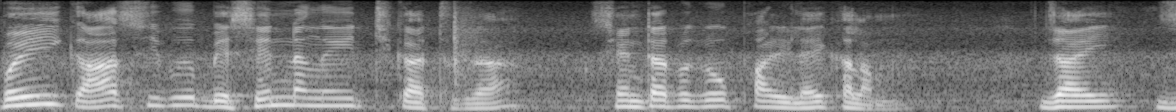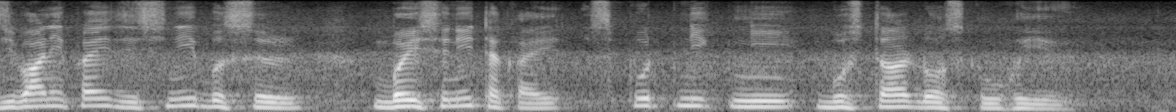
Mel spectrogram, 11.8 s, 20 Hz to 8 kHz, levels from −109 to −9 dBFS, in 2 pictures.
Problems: none marked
